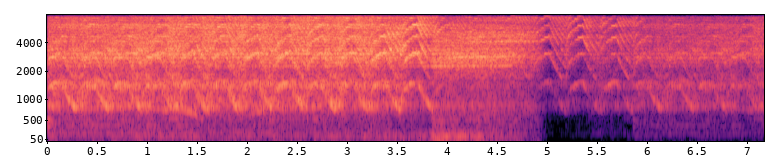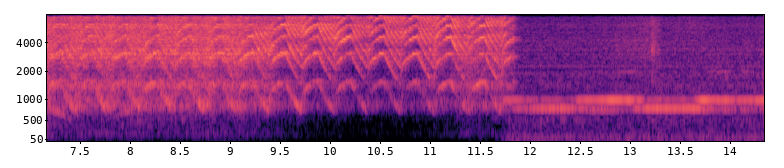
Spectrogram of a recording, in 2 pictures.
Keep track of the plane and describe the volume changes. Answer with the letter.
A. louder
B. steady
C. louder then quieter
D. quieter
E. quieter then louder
A.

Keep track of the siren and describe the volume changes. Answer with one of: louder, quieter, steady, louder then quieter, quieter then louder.
quieter.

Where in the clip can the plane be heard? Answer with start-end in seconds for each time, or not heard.
0.0-5.0.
